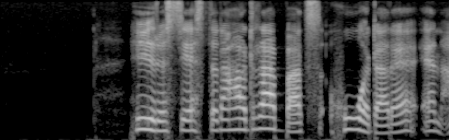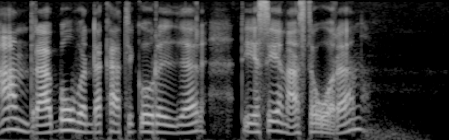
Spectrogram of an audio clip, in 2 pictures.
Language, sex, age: Swedish, female, 56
